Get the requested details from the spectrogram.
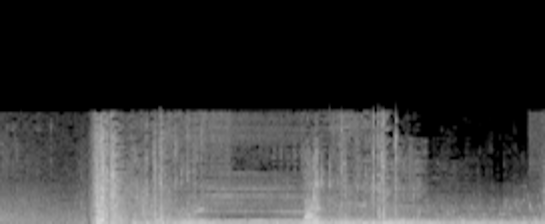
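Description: Water splashes and bubbles as a diver plunges in.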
